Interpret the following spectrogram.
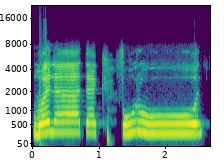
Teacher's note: کاف ساکن میں ہم اس کے صرف شو کریں گے آواز کو دھیما کر دیں گے سانس جاری رہے گی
